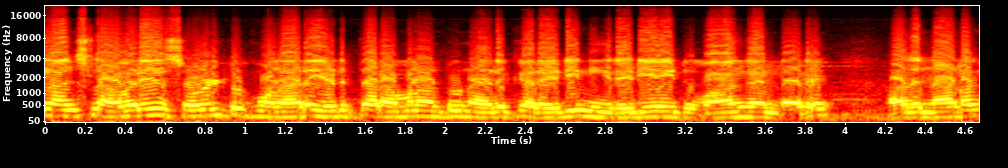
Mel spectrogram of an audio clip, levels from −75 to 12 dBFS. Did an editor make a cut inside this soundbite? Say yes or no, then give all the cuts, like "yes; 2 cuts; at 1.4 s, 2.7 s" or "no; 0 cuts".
no; 0 cuts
